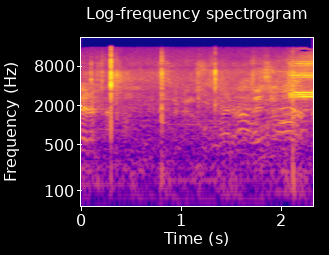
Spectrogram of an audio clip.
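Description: Volleyballs being struck by players' hands and forearms on sand courts: about four sharp slaps, roughly half a second apart, with players' voices calling near the end.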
